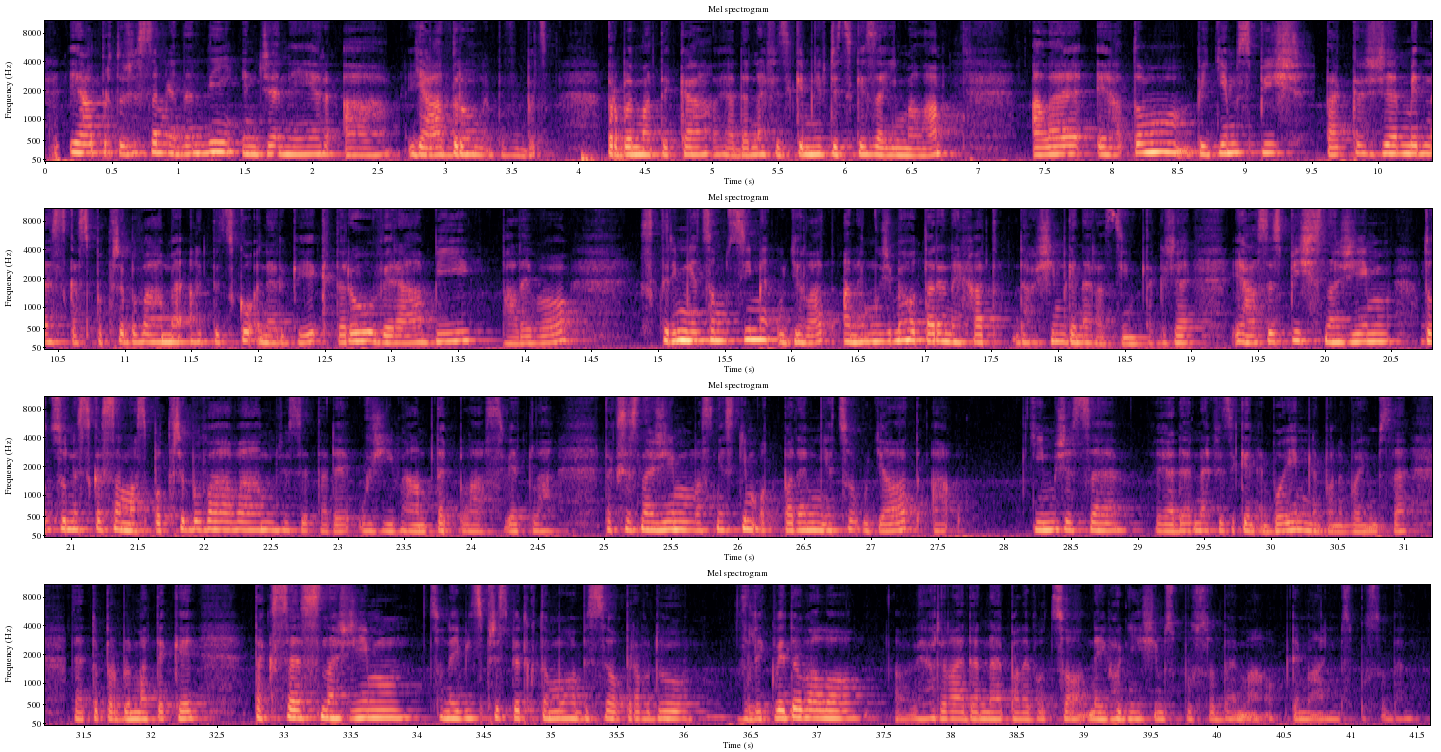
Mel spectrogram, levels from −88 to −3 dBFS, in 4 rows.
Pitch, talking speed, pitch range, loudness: 180 Hz, 145 wpm, 170-195 Hz, -25 LUFS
